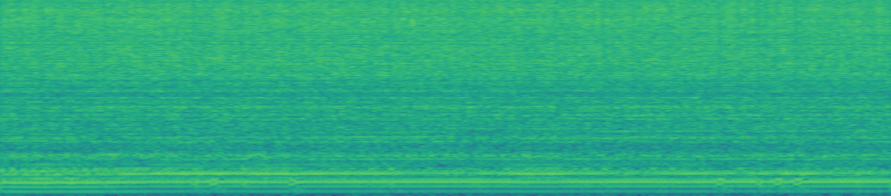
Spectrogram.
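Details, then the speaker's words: New turbo AWD Honda CRX engine just after first start, warming up at idle with the radiator fan not yet wired: a steady, slightly high, smooth low-hum idle with no knocks or misses. Healthy. "We're going to let it warm up right now. Like I said, the fan isn't wired yet, so it's going to warm up pretty fast. We're just gonna leave it at idle for the moment while it warms up."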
